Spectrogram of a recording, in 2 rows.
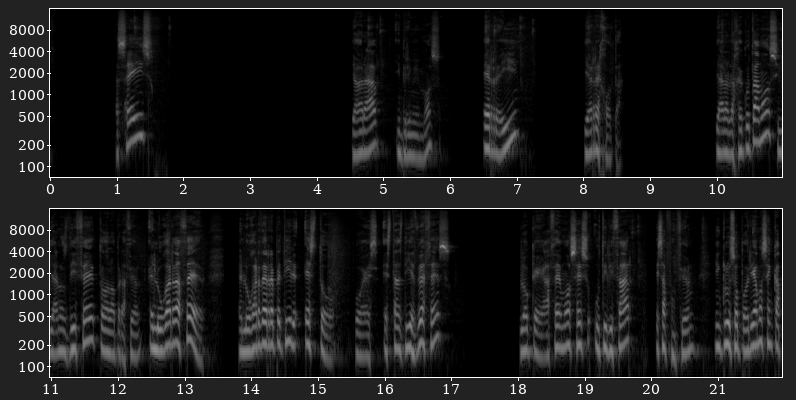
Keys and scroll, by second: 0.0-10.5 typing, 19.7 ctrl+p, 20.0 ctrl+p, 20.7 Return.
